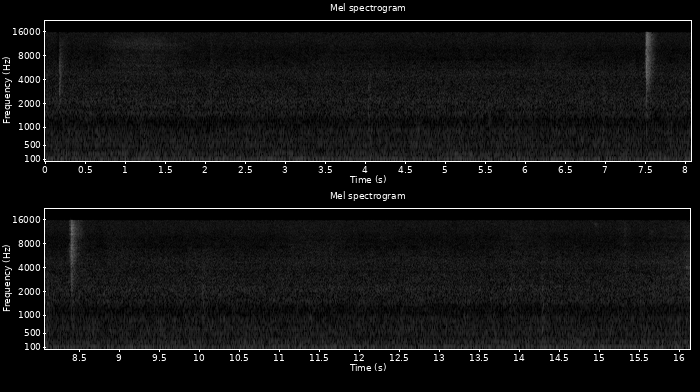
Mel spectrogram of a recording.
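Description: Steady low room hum, broken about halfway through by two sharp clicks a little under a second apart as small plastic alcohol-ink dropper bottles are handled over the glass.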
